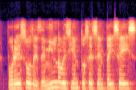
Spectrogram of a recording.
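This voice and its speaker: Over a quiet background, a man with a Mexican accent talks in a high voice. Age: 70s. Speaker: former church member telling his story. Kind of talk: personal testimony interview. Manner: hesitant with self-corrections.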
